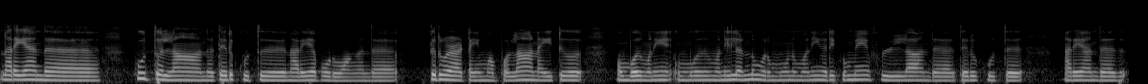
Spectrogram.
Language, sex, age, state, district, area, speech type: Tamil, female, 18-30, Tamil Nadu, Viluppuram, urban, spontaneous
